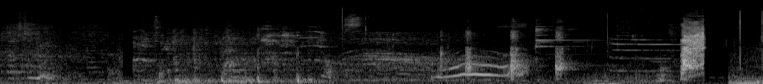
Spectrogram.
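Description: Cat in a meme compilation meowing and caterwauling in rising, wavering yowls amid crowd noise and shouting, followed by a sharp burst and synthetic tones near the end.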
